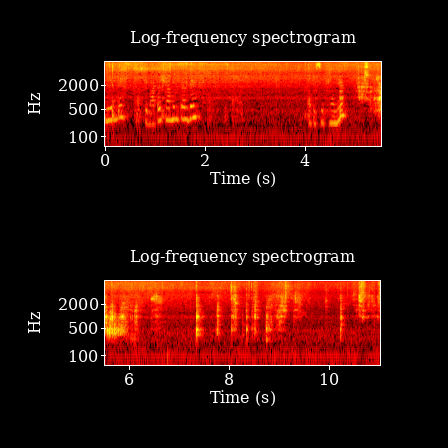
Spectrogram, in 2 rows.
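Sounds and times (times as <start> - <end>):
tomatoes sizzling in oil: 0.0 - 11.0
spoon scraping and tapping pot: 7.3 - 9.4.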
